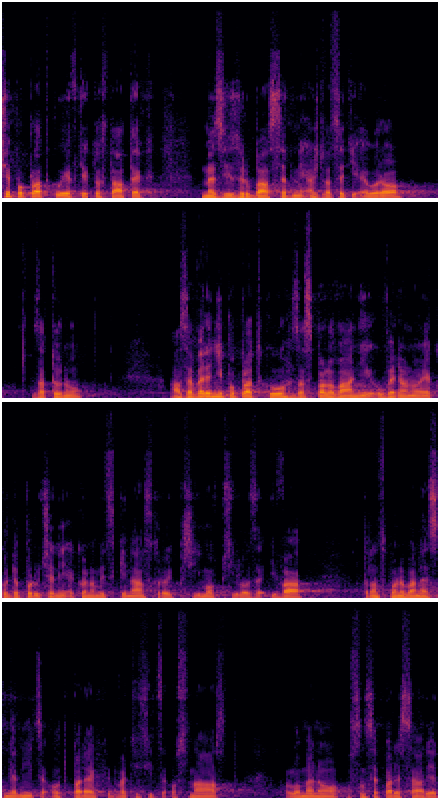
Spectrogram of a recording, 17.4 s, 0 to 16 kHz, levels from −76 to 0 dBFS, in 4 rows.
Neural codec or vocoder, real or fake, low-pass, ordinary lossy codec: none; real; 14.4 kHz; Opus, 16 kbps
